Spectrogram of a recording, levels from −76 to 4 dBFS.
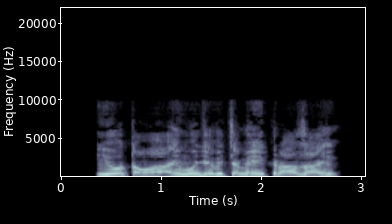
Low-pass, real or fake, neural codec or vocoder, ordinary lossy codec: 9.9 kHz; fake; vocoder, 22.05 kHz, 80 mel bands, WaveNeXt; MP3, 48 kbps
